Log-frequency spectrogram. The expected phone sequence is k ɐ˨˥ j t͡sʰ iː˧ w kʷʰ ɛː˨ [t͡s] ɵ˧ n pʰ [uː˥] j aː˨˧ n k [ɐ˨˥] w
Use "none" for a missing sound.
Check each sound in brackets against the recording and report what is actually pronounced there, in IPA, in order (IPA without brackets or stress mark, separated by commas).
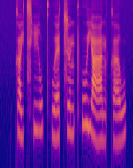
t͡s, uː˥, ɐ˨˥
